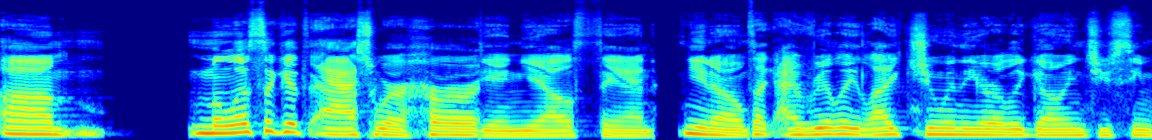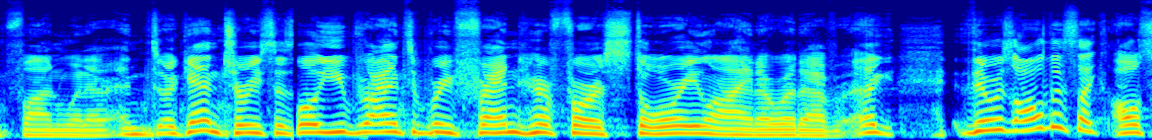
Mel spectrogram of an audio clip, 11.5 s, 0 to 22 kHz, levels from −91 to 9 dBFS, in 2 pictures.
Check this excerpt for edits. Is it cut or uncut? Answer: cut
